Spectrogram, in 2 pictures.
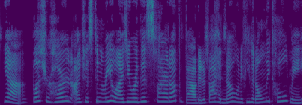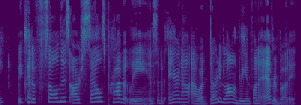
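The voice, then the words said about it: Put-on Southern accent. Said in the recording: “your southern accent are spot on”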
